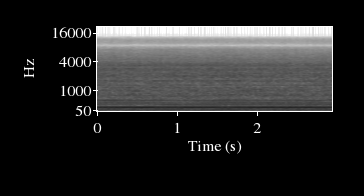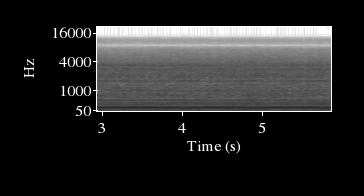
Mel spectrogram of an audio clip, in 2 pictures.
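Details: Free 327ci Chevy V8 after cam and lifter swap, held at raised idle for break-in; steady, smooth fast idle, even hum, no ticking or knocking. Normal running.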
